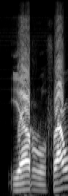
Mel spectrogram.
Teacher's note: tebalkan huruf ro-nya karena huruf ro sukun didahului fathah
